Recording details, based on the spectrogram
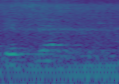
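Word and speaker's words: Ctesias: तो इसमें जो है मौर्य काल के पहले देखिएगा टेथियस, ये साइलेंट हो जाता है, टेथियस, फिर नियाकस और फिर ओनोसिक्रिटस और ओरोस्टोबुलस।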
